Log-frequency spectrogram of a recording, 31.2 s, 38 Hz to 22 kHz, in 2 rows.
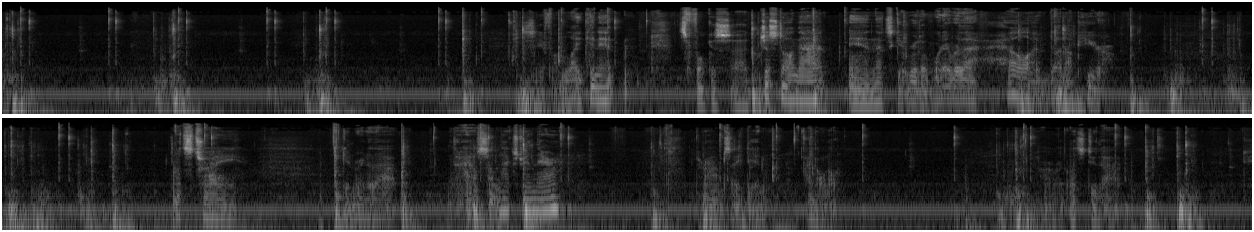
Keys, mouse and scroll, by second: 0.1 ctrl+r, 5.8 Tab, 5.9 middle click, 6.5 alt+a, 6.7 scroll down 1, 6.9 middle click, 7.5 click, 9.4 /, 10.1 Tab, 10.5 middle click, 12.7 2, 13.2 alt+a, 14.1 2, 15.0 alt+shift+click, 15.7 alt+a, 16.3 alt+shift+click, 17.0 x, 19.8 Tab, 21.6 alt+shift+click, 22.1 x, 23.8 2, 24.6 alt+shift+click, 25.0-26.1 scroll down 2, 25.3 middle click, 26.3 click, 28.3 ctrl+r, 29.9 Tab, 30.4 alt+a.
